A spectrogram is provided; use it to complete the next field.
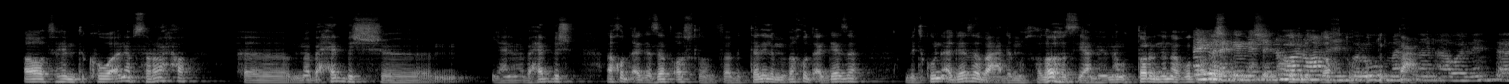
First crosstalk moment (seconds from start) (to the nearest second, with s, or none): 12 s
